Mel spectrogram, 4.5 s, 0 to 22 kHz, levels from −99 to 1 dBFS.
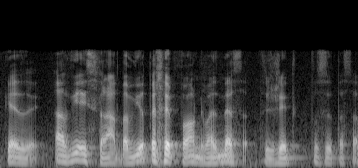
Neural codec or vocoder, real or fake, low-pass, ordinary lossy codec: none; real; 7.2 kHz; none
